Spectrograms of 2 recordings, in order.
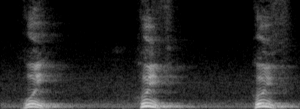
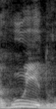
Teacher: Olha como o I de ruivo é fraco, é breve, é quase pronunciado. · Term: ditongo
